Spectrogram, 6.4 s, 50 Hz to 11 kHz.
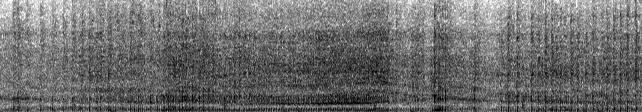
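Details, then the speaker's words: Honda CR250R two-stroke, first start after years of sitting with a fresh top and bottom end rebuild, on premix: revs rise and sag with a brief stumble and won't idle without throttle; owner suspects the carburetor idle adjustment. "all right guys she runs and it's [ __ ] nutty i can feel the power band but it's not fully hitting because uh something with the carburetor like the idle adjustment i'm not the mess with it and um yeah because it doesn't stay idling"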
